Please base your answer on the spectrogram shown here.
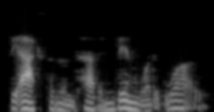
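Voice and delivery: ordinary delivery, nothing marked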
